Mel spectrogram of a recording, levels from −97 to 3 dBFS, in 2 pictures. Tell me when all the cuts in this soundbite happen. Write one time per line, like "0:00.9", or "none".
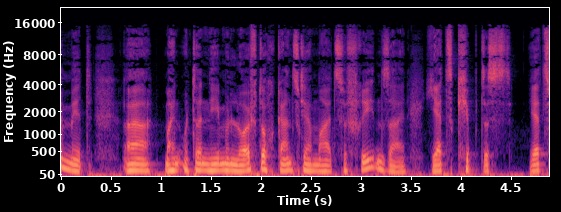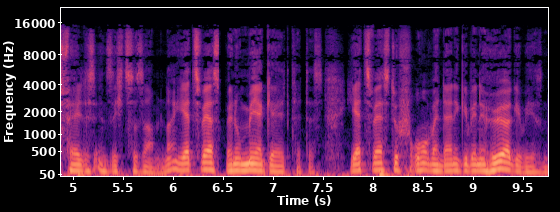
0:02.4
0:06.4
0:07.2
